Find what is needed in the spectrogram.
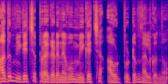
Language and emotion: Malayalam, neutral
